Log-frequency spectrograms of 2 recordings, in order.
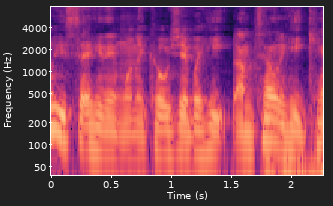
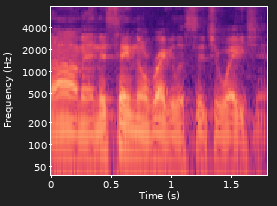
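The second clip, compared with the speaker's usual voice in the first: ordinary talk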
